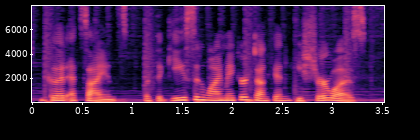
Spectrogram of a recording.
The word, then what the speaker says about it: Giesen: It's Giessen, spelled G-I-E-S-E-N. Sounds like the geese that maybe you see at the park.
